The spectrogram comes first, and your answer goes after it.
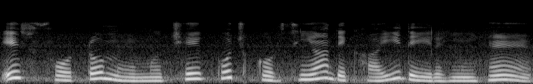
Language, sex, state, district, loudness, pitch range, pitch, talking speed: Hindi, female, Madhya Pradesh, Katni, -16 LUFS, 170-255 Hz, 205 Hz, 100 wpm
